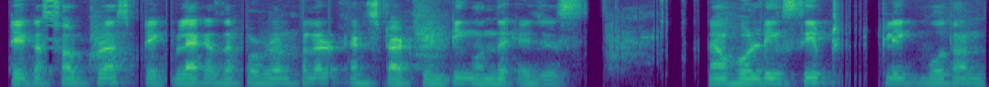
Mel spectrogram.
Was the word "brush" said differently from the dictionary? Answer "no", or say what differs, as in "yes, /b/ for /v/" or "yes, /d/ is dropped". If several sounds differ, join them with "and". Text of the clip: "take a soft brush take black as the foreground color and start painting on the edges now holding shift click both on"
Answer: yes, /s/ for /ʃ/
